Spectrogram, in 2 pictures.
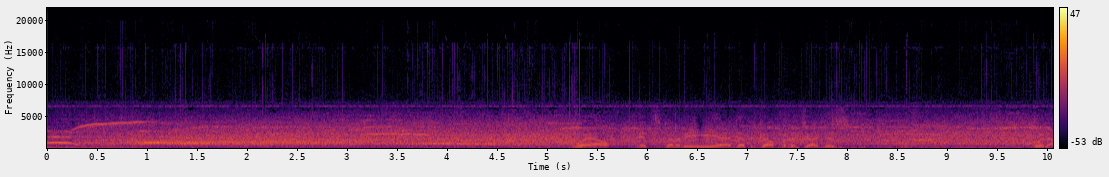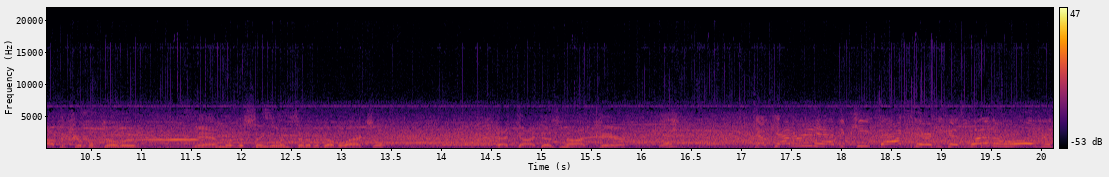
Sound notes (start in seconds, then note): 4.5 cheers and applause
